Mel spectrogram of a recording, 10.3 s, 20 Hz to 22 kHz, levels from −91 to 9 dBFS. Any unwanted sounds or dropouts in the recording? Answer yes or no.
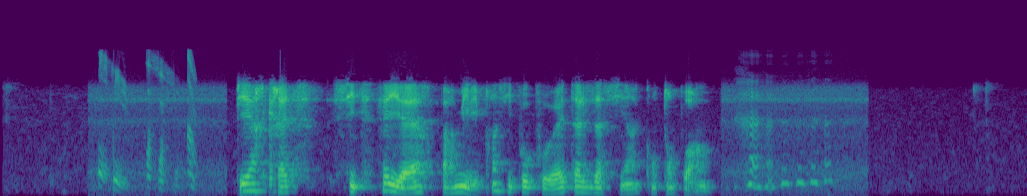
yes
